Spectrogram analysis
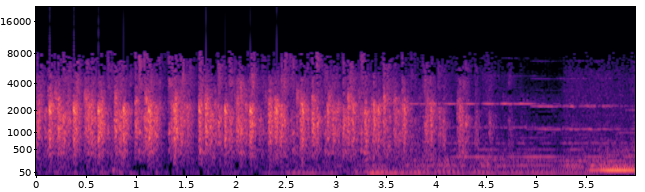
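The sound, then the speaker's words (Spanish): Studio applause for a radio guest: many hands clapping in a dense, rapid patter at a fairly loud, even level, which thins out and dies away after about four seconds. “este aplauso para ti en reconocimiento por todo este año que nos has acompañado.”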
